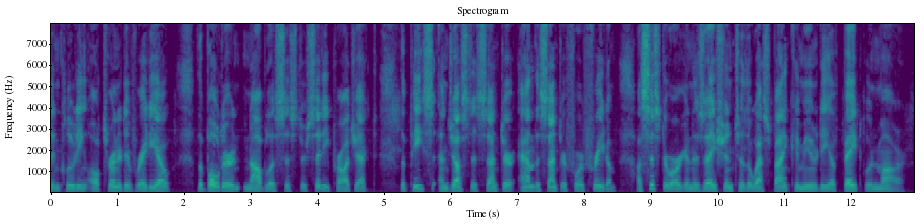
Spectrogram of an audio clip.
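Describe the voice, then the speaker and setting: Measured man hosting a panel. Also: medium pitch, darkish tone, no room sound. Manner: measured, formal introductions. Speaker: host. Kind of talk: radio panel discussion.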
